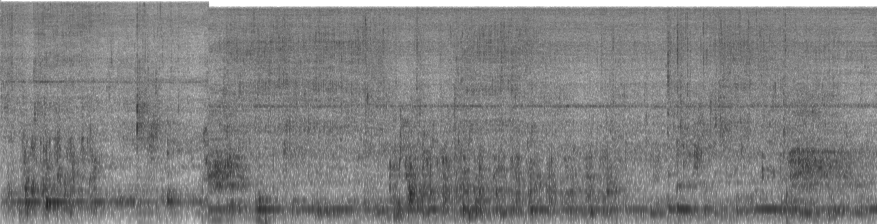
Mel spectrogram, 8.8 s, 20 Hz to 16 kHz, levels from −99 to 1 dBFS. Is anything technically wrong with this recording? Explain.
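Yes. From 2.08 s to the end, a wrong sample rate: audio recorded around 48 kHz plays back at 32 kHz, so everything runs at two-thirds speed and drops about 7 semitones.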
